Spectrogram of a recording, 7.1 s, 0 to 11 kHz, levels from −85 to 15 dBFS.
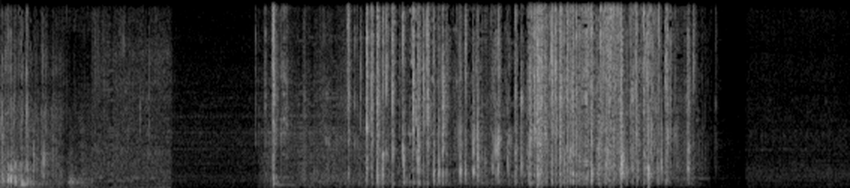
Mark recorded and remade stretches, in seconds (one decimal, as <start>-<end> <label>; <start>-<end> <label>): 0.0-7.1 recorded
